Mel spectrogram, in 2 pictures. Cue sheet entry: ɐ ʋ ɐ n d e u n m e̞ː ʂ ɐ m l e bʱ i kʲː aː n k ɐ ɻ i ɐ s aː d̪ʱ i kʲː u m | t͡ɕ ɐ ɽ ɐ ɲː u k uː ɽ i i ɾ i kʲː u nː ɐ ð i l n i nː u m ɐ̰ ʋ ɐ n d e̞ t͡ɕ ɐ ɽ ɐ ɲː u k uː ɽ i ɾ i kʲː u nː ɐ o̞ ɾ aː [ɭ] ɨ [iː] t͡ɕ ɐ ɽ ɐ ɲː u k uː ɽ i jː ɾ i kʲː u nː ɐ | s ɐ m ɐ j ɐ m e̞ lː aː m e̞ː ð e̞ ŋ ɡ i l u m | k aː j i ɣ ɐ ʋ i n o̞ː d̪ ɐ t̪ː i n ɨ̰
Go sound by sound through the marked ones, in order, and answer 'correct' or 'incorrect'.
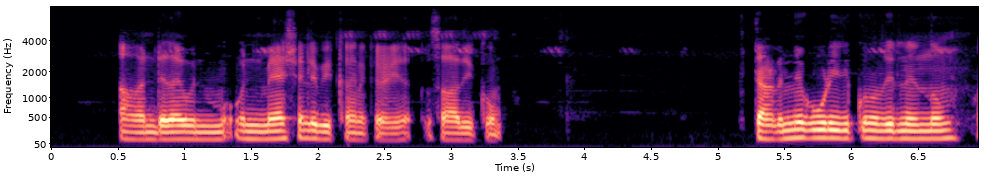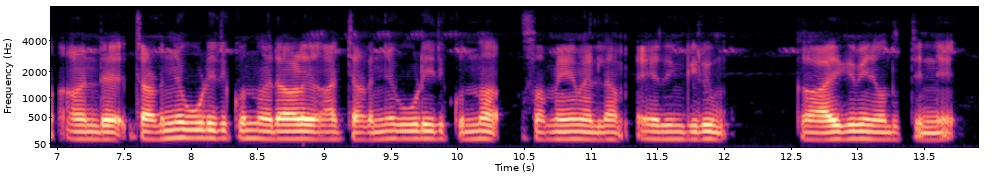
correct, incorrect: aː

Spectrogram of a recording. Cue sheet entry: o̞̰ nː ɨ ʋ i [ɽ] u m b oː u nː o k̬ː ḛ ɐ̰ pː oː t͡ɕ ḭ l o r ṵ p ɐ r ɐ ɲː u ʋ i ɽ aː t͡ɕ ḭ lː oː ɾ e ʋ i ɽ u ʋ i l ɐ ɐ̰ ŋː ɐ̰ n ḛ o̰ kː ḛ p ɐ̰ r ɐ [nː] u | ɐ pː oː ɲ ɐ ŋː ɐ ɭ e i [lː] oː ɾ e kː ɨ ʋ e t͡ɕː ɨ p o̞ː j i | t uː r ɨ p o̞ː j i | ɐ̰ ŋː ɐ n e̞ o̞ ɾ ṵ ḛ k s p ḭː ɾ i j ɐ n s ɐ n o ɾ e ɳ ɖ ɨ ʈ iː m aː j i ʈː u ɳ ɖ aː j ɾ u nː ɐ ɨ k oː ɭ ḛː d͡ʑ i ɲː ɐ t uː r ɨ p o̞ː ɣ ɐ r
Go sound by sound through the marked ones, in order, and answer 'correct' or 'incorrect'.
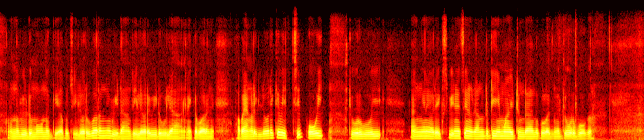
correct, incorrect: ɲː, correct

